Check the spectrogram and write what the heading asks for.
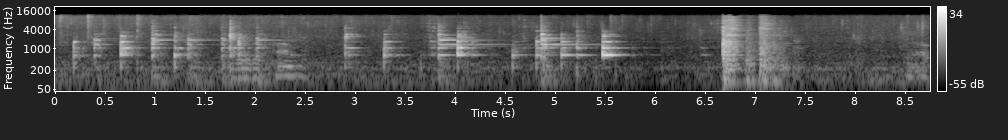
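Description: Wooden spoon knocking and scraping against a non-stick frying pan as browned lamb mince is tipped and scraped out into a pot; many short knocks, several leaving the pan ringing briefly. A louder, brief clatter comes near the end.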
